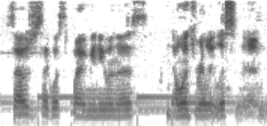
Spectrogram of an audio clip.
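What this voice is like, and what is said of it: Congested, allergy-affected voice. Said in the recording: “I apologize for my voice right now. My allergies are really bad.”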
